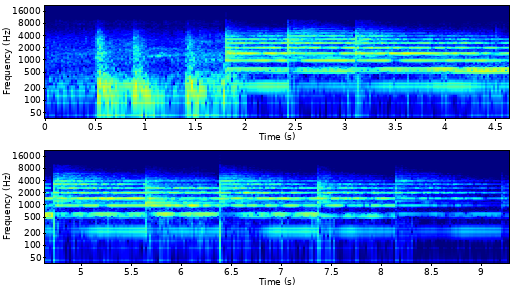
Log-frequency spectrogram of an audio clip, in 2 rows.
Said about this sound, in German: Glockenweih ist dann wirklich der Höhepunkt, wie in Balwil im Jahr 2008. Die schön verzierte Kirchenglocke ist zuerst in der Pfarrkirche vom Pfarrer mit Weihwasser gesegnet worden. So tun jetzt wir zuerst die Glocke mit Weihwasser segnen.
